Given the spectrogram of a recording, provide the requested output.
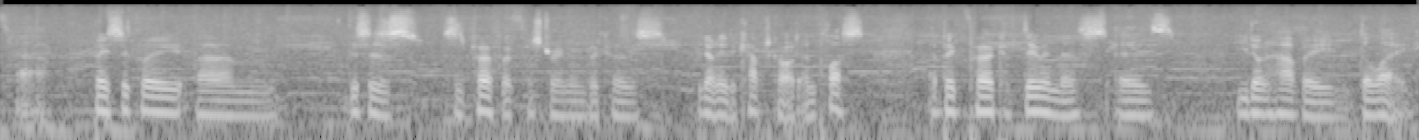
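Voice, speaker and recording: With clear music in the background, a man speaks at a moderate pace and fairly low pitch, with ordinary pitch variation and long, frequent pauses. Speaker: tutorial maker. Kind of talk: screen-recorded tutorial narration. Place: home room.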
